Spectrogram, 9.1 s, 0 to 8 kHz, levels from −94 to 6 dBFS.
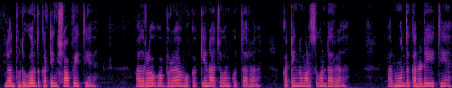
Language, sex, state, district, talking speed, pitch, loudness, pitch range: Kannada, female, Karnataka, Bijapur, 100 wpm, 235 Hz, -35 LUFS, 230-240 Hz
